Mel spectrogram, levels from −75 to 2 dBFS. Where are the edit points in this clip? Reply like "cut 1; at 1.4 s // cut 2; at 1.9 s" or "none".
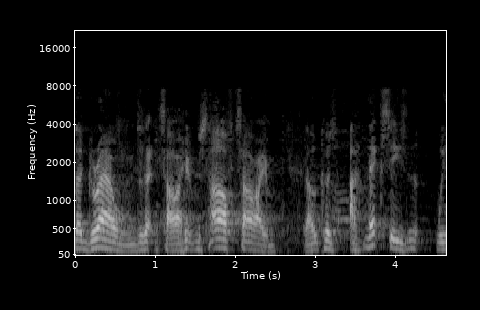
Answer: cut 1; at 2.8 s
